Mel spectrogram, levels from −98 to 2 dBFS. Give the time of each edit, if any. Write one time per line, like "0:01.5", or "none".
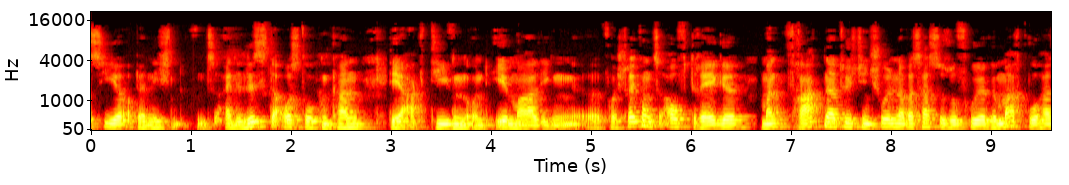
0:02.9
0:06.6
